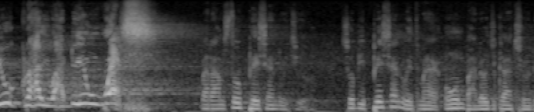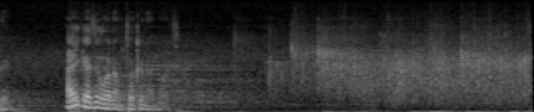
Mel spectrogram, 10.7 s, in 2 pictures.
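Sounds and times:
speech: 0:00.0 - 0:07.3
audience clapping: 0:07.7 - 0:10.6.

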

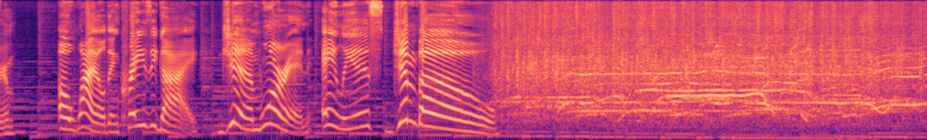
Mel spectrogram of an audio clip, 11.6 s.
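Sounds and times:
speech: 0:00.0 - 0:06.4
crowd applause and cheering: 0:06.1 - 0:11.5.

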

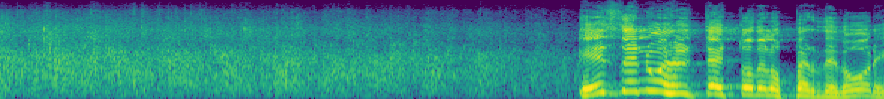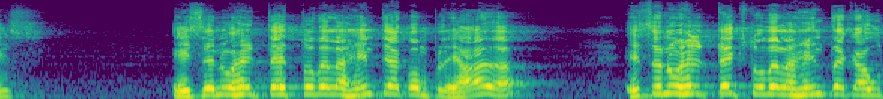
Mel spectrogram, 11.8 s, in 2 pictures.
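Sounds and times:
audience applause: 0:00.0 - 0:03.9
speech: 0:03.9 - 0:06.2, 0:07.0 - 0:09.4, 0:10.0 - 0:11.7.

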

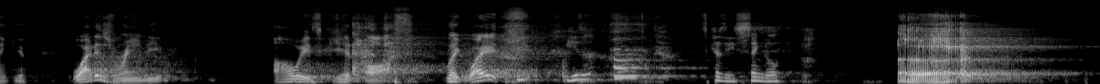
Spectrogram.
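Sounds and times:
speech: 0:00.0 - 0:01.8, 0:02.8 - 0:06.2, 0:07.1 - 0:08.2, 0:09.0 - 0:09.7
loud long burp echoing in a bathroom: 0:03.5 - 0:04.2, 0:09.0 - 0:10.9.

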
